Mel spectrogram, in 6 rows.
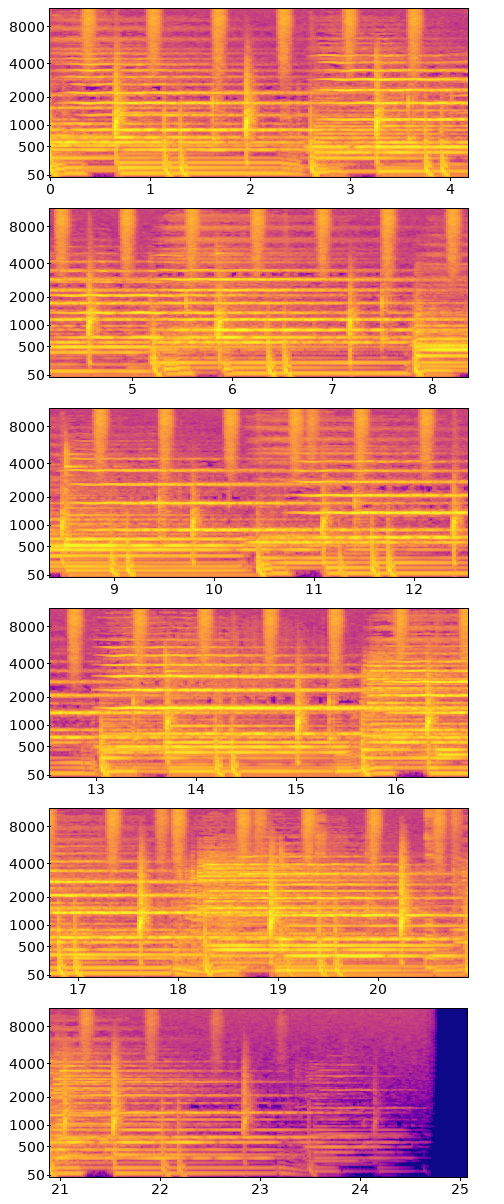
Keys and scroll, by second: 4.4 F4.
